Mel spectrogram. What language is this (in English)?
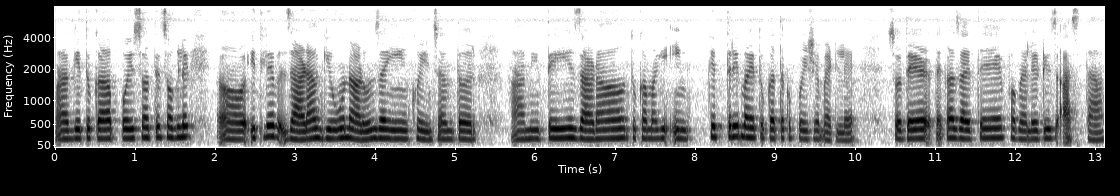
Konkani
